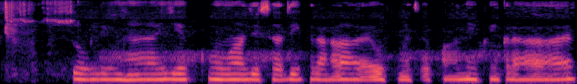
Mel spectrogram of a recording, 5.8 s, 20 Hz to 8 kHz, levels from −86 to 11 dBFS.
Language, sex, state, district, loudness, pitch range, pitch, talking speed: Hindi, female, Bihar, Purnia, -24 LUFS, 140-195 Hz, 195 Hz, 145 wpm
